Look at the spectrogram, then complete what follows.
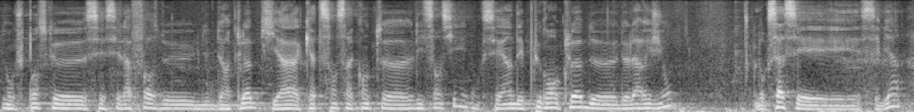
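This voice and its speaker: A middle-aged man gives conversational interview answers. His voice is low and very mellow, and he often hesitates as he hunts for the next word. A little noise sits behind him. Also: measured pace. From Paris region, France. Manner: hesitant, searching for words. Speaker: handball coach being interviewed. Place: radio studio.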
